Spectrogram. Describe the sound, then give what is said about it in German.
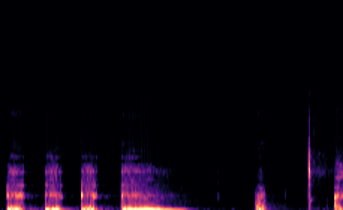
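Someone clears their throat in four short, voiced, rasping bursts close together, the last one drawn out and fading. After a pause come a few brief, sharper sounds. “So räuspern, ne?”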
